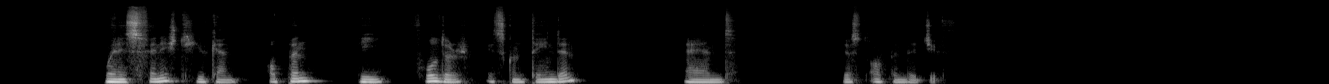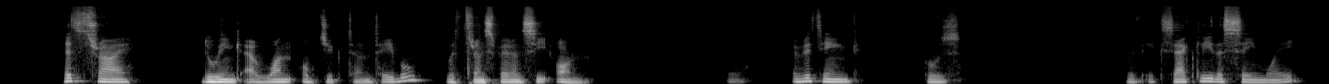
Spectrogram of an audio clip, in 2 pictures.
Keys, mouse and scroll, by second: 3.5 click, 6.2 click, 6.6 click, 9.4 click, 12.6 click, 14.7 click, 19.6 click, 21.2 click, 25.3 click.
